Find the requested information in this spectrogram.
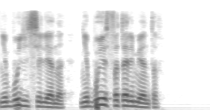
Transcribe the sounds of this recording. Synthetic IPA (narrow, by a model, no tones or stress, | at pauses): nʲɪbudʲɪt̪sʲɪlʲenə | nʲɪbudʲɪt̪fət̪əlʲɪmʲe̞nt̪əf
